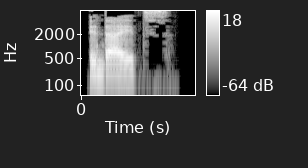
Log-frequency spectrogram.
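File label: "indicts", British English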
